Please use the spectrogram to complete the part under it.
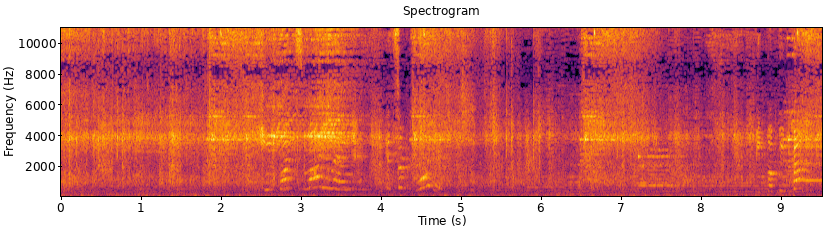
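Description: Video game battle effects clash and whoosh.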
